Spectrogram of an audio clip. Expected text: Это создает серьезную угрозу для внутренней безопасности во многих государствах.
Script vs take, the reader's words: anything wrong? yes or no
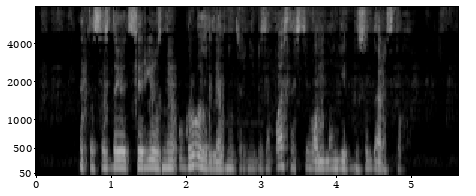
no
